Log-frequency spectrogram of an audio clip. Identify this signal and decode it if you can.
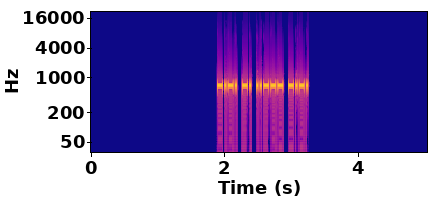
Morse code, heard as a keyed tone, about 46 wpm, 700 Hz. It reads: CN2C
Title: DXCC-100 Call Signs - 4 Characters - Repeated 3x - 45wpm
